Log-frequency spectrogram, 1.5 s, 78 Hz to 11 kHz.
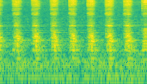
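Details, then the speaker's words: Sony CDP-C305 CD changer in disc shuffle mode: a quick, regular chattering burst of about five or six per second as it skips and fails to track the disc. It seems to happen only on some discs. "holy crap that sounds terrible there we go now it's screwing up"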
